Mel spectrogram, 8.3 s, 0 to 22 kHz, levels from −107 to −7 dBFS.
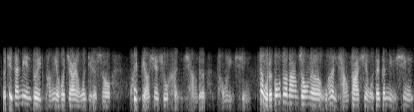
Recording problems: phone-call audio; poor line

